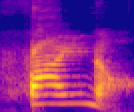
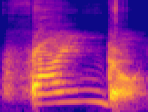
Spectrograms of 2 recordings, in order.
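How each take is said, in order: First: The words are linked with no d sound. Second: The words are linked with a clear d sound. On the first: "D 발음을 하지 말고 N 발음을 넘겨요" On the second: "finder 이렇게 해주시면 되고"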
